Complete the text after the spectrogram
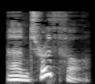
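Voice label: "untruthful", English, British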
